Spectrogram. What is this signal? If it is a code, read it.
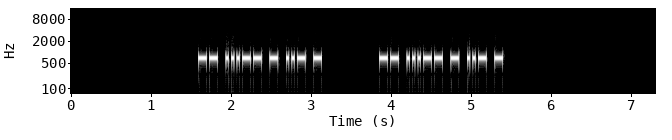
Morse code, heard as a keyed tone, about 36 wpm, 700 Hz. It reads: M3TUT M3TUT
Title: DXCC-100 Call Signs - 5 Characters - Repeated 2x - 35wpm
